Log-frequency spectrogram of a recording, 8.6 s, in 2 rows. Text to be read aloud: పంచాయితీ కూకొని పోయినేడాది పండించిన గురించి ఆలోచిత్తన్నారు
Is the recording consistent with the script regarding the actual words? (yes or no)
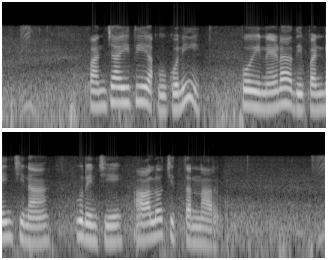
yes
